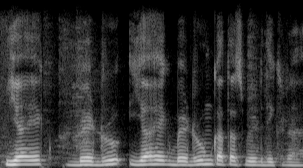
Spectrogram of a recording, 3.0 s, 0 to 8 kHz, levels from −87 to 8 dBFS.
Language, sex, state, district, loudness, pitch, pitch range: Hindi, male, Bihar, Patna, -17 LUFS, 180 Hz, 165-190 Hz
